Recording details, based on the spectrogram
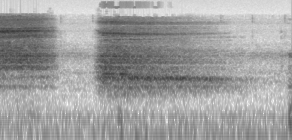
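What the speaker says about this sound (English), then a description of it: "Big breath in, big breath out." A person takes one deep breath in and lets it out slowly. The breathing is close and steady, with a short pause between the inhale and the long, airy exhale, and no talking.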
